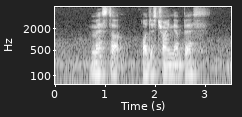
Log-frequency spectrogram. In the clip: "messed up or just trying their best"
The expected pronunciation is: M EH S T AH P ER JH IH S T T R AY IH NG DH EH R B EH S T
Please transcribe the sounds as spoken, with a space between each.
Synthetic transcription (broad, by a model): M EH S T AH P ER JH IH S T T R AY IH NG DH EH B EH S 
